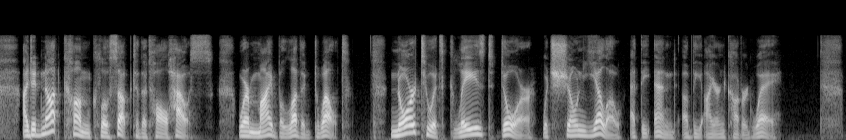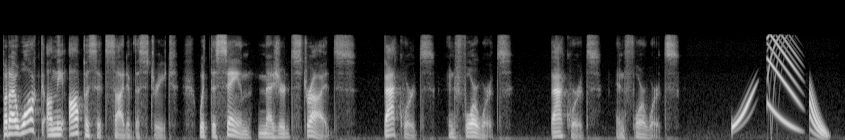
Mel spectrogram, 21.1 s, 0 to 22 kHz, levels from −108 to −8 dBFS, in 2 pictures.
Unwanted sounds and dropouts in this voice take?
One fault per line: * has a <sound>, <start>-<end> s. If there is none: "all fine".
* has a chirp, 19.7-21.0 s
